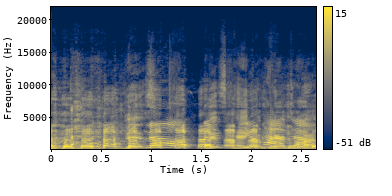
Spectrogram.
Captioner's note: everyone laughs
